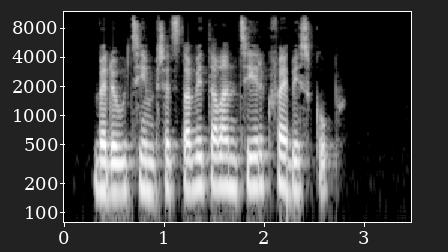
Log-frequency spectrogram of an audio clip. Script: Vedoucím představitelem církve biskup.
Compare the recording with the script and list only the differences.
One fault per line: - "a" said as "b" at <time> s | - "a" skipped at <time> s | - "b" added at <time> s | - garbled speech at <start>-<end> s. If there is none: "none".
none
